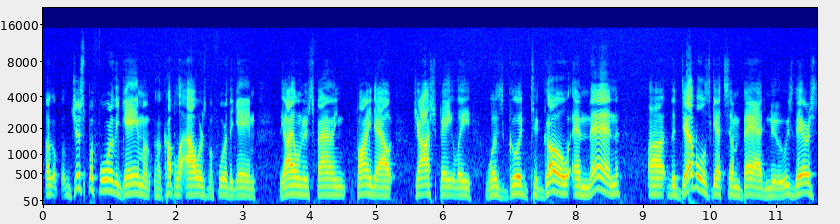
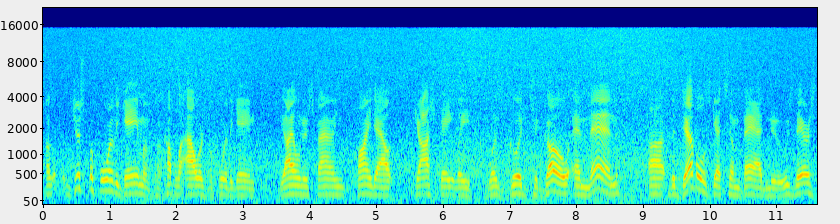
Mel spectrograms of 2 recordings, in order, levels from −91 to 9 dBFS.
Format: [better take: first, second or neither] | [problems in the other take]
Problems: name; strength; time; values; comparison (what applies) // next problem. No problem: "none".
first | hiss; loud; throughout; 7 dB below the speech; faint in the first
